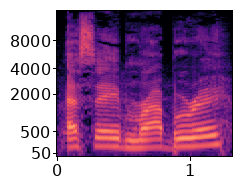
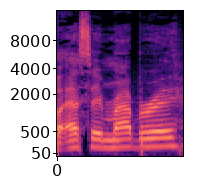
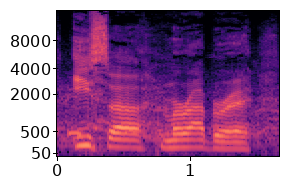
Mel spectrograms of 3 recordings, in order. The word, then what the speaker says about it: S.A. Marabare: Okay, so it's properly pronounced S.A. Marabare. So S.A. Marabare. The worst I've heard... It's just recently from the TSN crew, Issa Marabare. They get the last name right, but the essay part, it's like I've heard like Issa, Issy, Issey.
